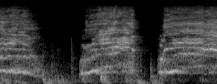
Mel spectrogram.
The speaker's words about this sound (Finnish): joku pitää sikaa kylpyammeessa.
